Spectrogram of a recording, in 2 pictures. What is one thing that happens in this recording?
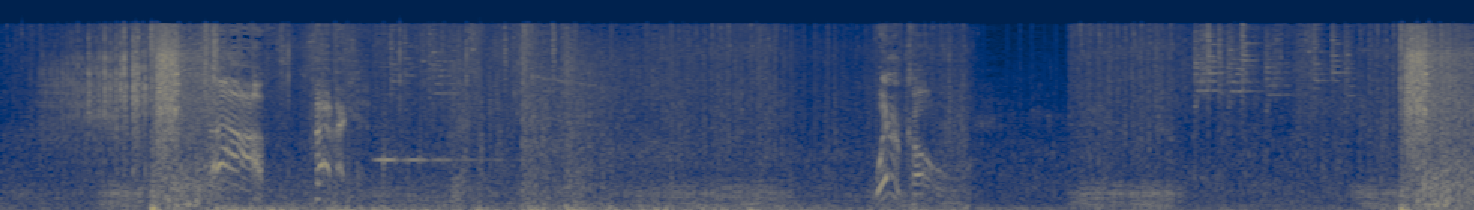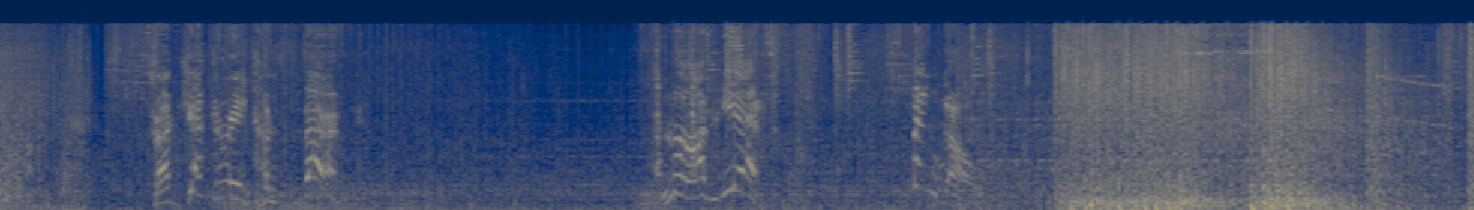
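Game sound effects clash and whoosh during a fight.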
